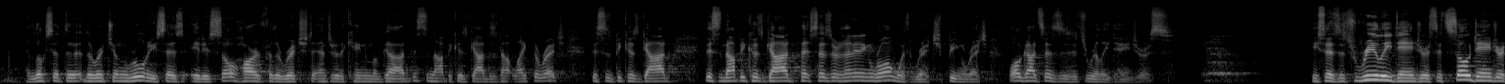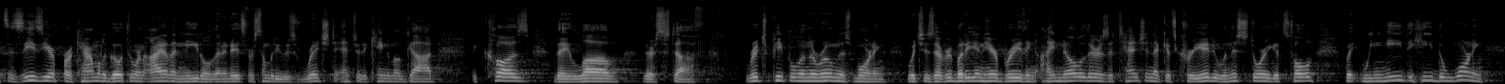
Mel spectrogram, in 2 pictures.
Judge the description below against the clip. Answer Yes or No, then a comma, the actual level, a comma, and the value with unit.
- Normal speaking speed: No, fast, 255 wpm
